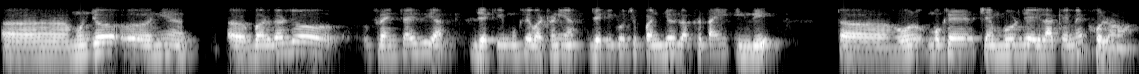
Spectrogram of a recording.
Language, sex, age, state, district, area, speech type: Sindhi, male, 18-30, Maharashtra, Mumbai Suburban, urban, conversation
